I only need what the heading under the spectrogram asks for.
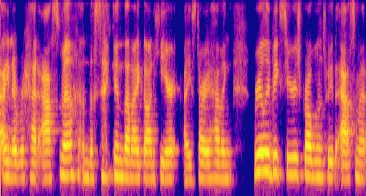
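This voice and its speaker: A young woman from Colombia giving earnest, pleading public testimony at a hearing. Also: medium pitch. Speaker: public commenter.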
